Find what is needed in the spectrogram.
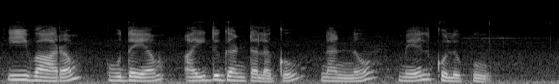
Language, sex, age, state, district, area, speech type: Telugu, female, 30-45, Andhra Pradesh, Sri Balaji, rural, read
